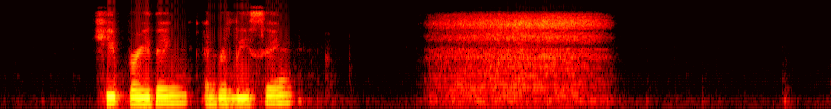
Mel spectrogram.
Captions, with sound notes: Keep breathing and releasing. (breathing heavily)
